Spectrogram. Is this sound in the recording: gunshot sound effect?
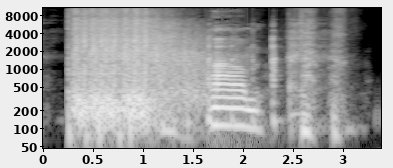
yes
